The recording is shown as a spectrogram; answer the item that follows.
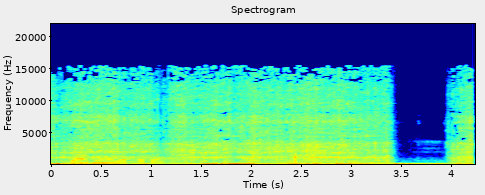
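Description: Wind buffeting the microphone, making an uneven low rumble, with a few faint spoken words in the first second. The sound cuts out briefly near the end.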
